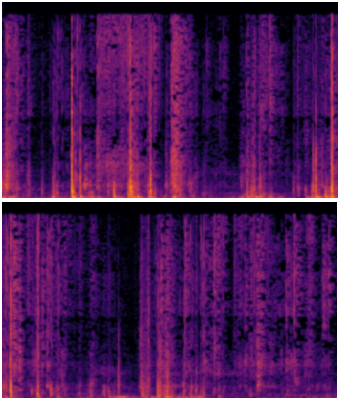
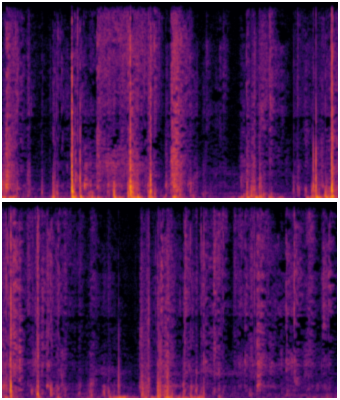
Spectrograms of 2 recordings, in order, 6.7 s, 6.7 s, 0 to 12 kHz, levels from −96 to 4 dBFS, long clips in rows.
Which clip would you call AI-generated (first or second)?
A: second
